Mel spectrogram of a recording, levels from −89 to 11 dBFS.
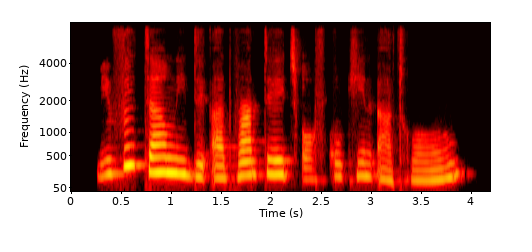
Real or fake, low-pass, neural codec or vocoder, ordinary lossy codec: fake; 7.2 kHz; codec, 16 kHz, 0.5 kbps, X-Codec, HuBERT features, trained on balanced general audio; none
